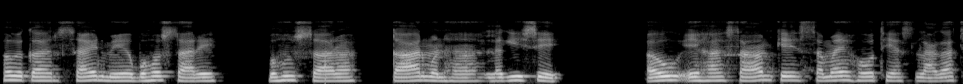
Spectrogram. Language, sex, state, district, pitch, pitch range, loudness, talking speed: Chhattisgarhi, male, Chhattisgarh, Jashpur, 175 Hz, 165-185 Hz, -17 LUFS, 135 wpm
